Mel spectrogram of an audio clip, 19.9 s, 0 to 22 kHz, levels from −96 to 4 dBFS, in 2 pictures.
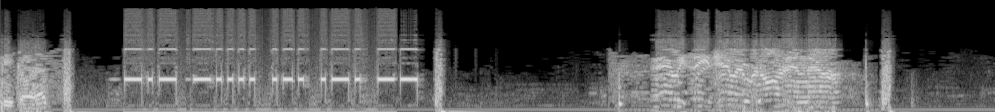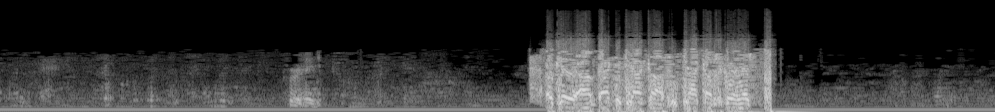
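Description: A mains hum runs under the whole clip from the first moment. It is a steady low tone at 50 Hz, sitting roughly 30 dB below the programme level. Power-line energy has leaked into the signal path, most often through a ground loop or a transformer placed too close to the cabling. The tone never changes. It stays audible behind the sound and is most obvious wherever the material drops away.

From 1.23 s to 3.96 s the sound turns harsh and buzzy. A rough, buzzy distortion clings to everything in that span. Quieter stretches stop being clean and fill with a gritty noise floor instead. A stuck bit is the likely cause. One data bit holds a fixed value, so about half the samples land off by a fixed step of roughly -25 dBFS. That step tracks the waveform's shape, which makes the distortion follow the sound and turns near-silence into noise. After 3.96 s the buzz clears, while the hum continues underneath.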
